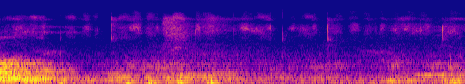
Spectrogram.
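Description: Chalk or marker scratching across a classroom board as a teacher writes, a soft continuous scraping with brief taps and strokes, close and fairly quiet.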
